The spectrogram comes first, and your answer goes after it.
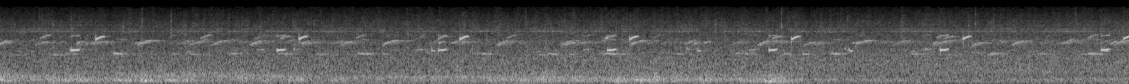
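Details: Coquís in Puerto Rico calling through rain, nearest frog giving repeated two-note whistles, low then sharply rising, at irregular intervals above a thick chorus of more distant frogs and continuous rainfall.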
